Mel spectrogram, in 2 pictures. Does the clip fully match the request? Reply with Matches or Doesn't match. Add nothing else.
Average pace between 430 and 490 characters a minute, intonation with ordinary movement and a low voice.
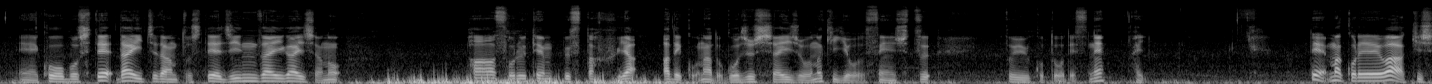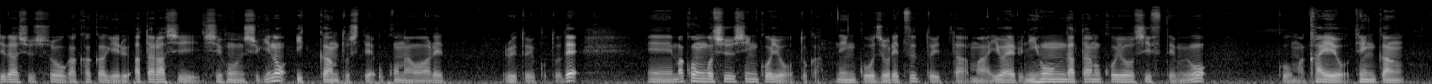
Doesn't match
